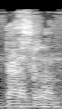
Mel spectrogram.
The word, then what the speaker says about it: Dar es Salaam: of the 7th, to come straight to Tanzania, Dar es Salaam. Did I pronounce that right? Yeah. Dar es Salaam.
